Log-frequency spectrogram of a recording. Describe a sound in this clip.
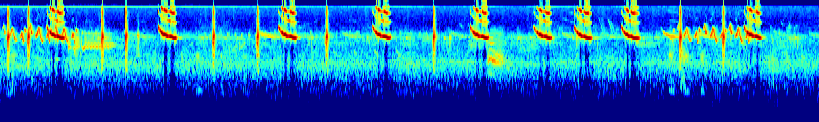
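A bird sings close by in short, repeated, falling whistles.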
